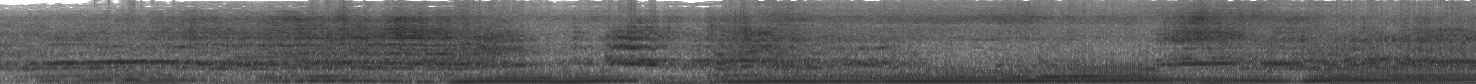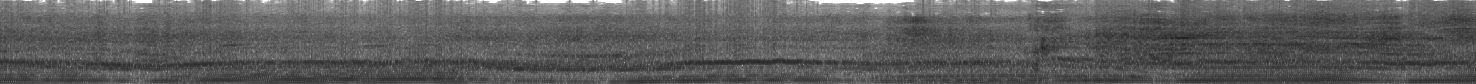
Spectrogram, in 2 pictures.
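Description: Drift car's engine revving up and down again and again, about once a second, held high for a couple of seconds midway, with the tyres squealing throughout as the car slides.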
